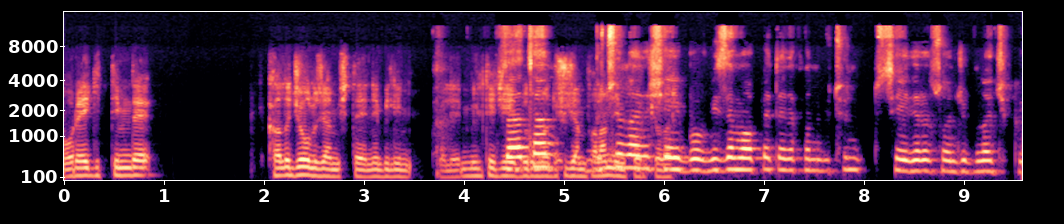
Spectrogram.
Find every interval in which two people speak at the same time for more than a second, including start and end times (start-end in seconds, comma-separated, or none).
4.4-6.2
